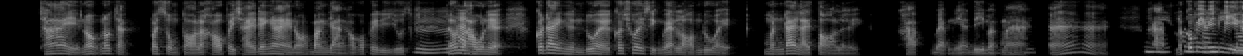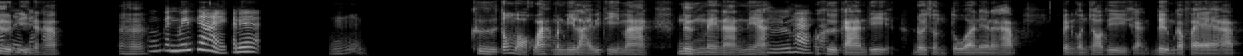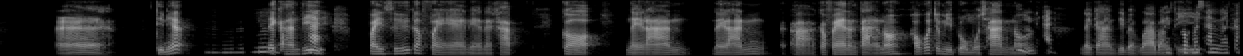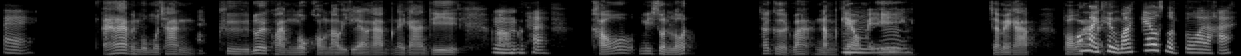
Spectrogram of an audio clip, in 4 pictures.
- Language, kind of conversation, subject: Thai, podcast, คุณมีวิธีลดขยะในชีวิตประจำวันยังไงบ้าง?
- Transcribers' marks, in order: joyful: "แล้วก็มีวิธีอื่นอีกนะครับ"; laughing while speaking: "อืม"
